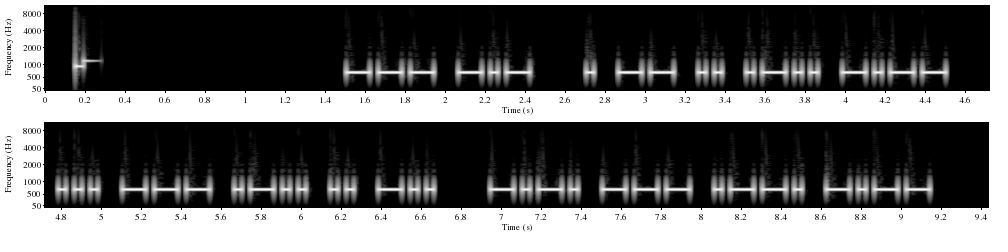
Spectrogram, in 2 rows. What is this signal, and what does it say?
Morse code, heard as a keyed tone, about 32 wpm, 700 Hz. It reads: OK EMILY SOLID COPY
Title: Practice QSO - Exchange 3 - More Info - 30wpm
